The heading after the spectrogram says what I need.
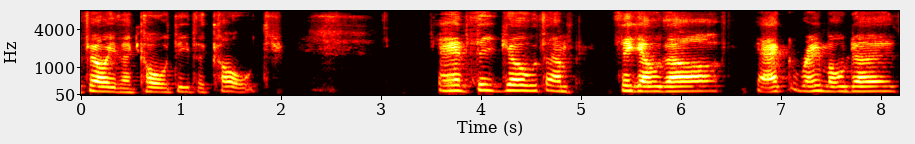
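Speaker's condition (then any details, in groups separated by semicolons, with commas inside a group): Cerebral palsy; wheelchair user, unable to walk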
